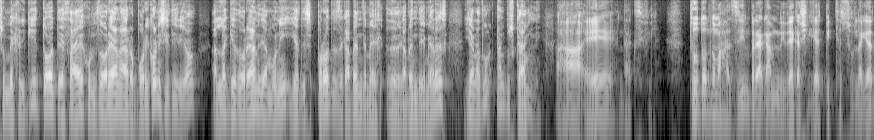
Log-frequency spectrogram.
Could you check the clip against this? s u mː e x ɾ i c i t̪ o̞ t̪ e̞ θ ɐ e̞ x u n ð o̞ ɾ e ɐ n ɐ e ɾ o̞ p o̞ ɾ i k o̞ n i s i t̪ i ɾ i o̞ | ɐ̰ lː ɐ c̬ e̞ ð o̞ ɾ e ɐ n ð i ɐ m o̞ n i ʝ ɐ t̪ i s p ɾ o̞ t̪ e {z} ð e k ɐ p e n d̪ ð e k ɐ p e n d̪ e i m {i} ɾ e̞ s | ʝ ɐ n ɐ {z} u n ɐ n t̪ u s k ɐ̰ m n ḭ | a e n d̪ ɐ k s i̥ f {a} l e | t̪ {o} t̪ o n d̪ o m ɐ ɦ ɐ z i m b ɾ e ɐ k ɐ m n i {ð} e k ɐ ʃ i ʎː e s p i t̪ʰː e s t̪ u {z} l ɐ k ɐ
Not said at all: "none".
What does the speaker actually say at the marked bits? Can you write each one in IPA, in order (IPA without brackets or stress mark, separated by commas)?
z, e, ð, i, u, ð, v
